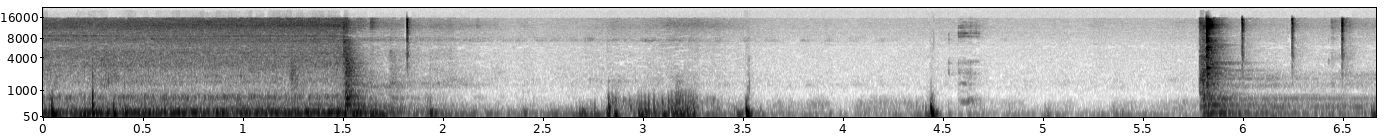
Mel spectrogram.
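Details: Columbia baseboard hot-water boiler: igniter ticks and arcs at uneven intervals with no flame lighting, intermittently; suspected gas supply to igniter. Cause not confirmed.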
